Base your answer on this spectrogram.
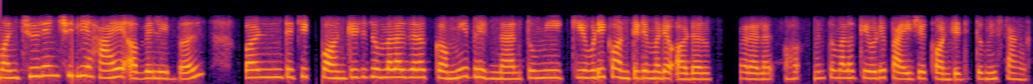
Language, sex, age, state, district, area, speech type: Marathi, female, 18-30, Maharashtra, Sindhudurg, rural, conversation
